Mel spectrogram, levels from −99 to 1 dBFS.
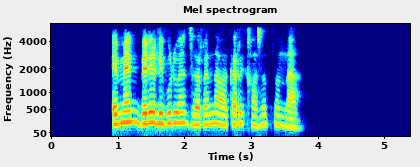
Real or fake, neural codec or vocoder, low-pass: real; none; 5.4 kHz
